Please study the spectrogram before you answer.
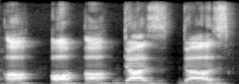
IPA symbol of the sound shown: ʌ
